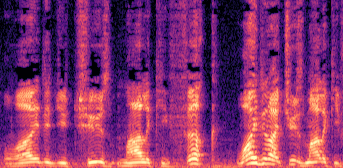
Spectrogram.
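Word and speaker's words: فقه: So, but in traditional fiqh, it's called fiqh with a kasra, okay, not with a dhamma.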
